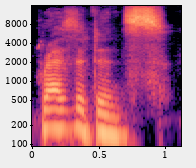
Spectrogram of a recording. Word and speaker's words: residents: It should be "many residents". Okay? With a "ts", resident, if it's one.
